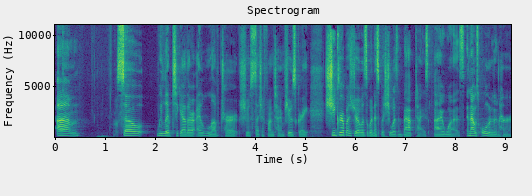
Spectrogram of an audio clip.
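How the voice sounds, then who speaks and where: A woman with an American accent speaks in a fairly low voice with some vocal fry and ordinary pitch variation. The recording is very clean, with a silent background. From US Southwest (New Mexico). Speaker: ex-Jehovah's Witness sharing her story. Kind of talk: testimony.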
